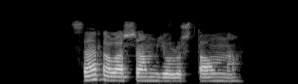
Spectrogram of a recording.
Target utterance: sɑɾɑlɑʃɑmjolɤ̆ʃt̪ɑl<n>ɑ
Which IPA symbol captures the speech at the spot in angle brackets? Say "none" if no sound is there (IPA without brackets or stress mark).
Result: n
